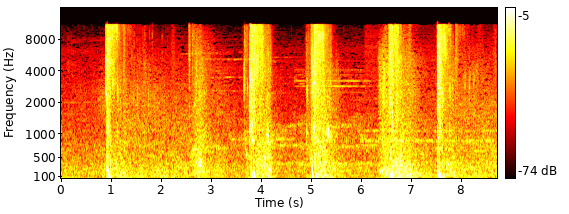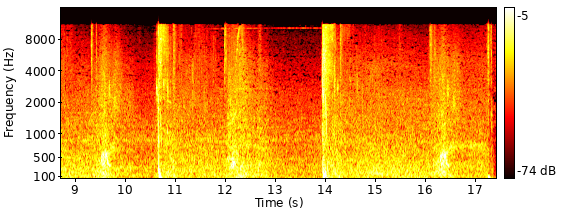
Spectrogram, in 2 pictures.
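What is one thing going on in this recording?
Web lines shoot out with sharp thwips again and again.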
